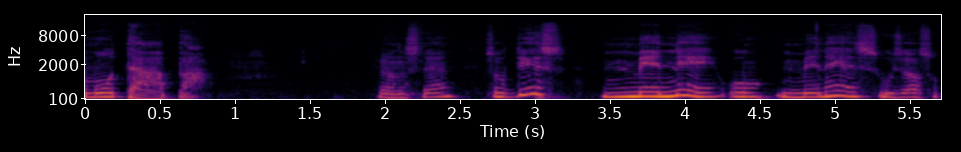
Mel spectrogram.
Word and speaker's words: Menes: And this Namer is also called Menes. The S being silent, so you will have to pronounce it as Mene.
